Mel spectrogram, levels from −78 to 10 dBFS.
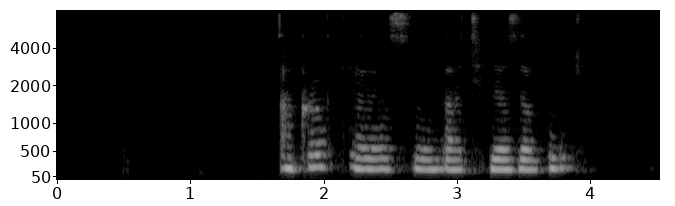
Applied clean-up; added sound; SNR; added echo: neural mask model DeepFilterNet 3.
